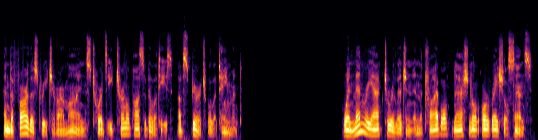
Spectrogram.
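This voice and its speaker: Husky low-voiced man narrating an audiobook. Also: dry recording. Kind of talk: scripted audiobook narration of a philosophical religious text.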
